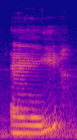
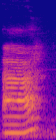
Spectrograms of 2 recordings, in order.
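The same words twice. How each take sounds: First: The vowel sounds like the letter's name. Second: The vowel is short, as in cat. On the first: "a long A is pronounced A" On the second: "Different than short vowels, which would be"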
